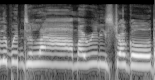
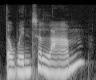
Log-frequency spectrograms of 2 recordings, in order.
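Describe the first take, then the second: First: High, teary and breaking; choked up. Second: Said in the usual way. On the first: Real, not acted. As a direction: say the name as if about to cry. Overwhelmed recalling sad film character.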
